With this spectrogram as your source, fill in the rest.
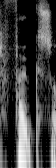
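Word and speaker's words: forecastle: The four castle, pronounced folks by everyone who wants you to know they're proper sailors, occupies the forward section of the ship below deck.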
